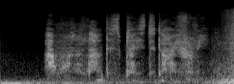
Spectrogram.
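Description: A voice whispering a few short words from about half a second in, over a faint low rumble, in a film trailer's soundtrack.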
